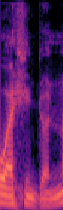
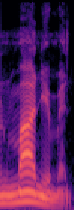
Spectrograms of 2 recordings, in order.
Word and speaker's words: Washington Monument: si n'a mettre accent sur accent encore ou après que mot Washington là accent tombé sur premier syllabe là pour mot monument il tombé sur premier syllabe là de Washington Monument monument c'est comme ça on dit monument en anglais alors place ça c'est place monument ou c'est obélix là.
